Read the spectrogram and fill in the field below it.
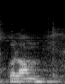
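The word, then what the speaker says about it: coulomb: देता हूं unit of कूलम कूलम्स होता है। ठीक है? इसको कूलम बोलते हैं। स्पेलिंग होती है सी ओ यू कूलम।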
